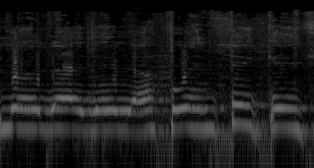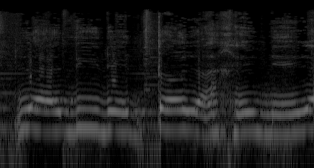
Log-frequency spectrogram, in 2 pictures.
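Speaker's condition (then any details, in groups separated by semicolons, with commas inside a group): Cerebral palsy; speaks with difficulty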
